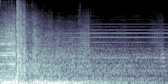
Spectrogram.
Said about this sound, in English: Then I heard a shot.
